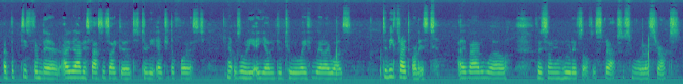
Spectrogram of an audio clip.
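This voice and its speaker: Woman reading aloud in a mellow voice. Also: medium pitch, normal speed, a little hiss or hum, low-quality recording. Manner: reads flatly, breaks into shrieking, laughing asides. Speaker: reader of fan fiction. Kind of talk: mocking reading of fan fiction aloud.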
